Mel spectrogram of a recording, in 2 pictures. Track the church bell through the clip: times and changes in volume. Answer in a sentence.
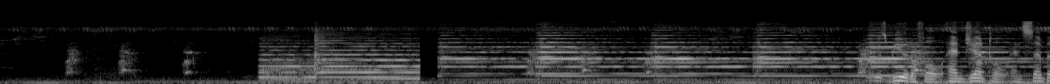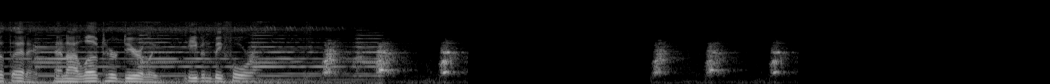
The church bell can be heard from 2.5 to 14.3 s, getting quieter.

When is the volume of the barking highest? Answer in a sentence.
The volume of the barking peaks at 14 seconds.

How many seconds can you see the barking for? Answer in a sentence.
You can hear the barking for 7 seconds altogether.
